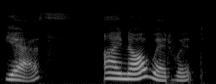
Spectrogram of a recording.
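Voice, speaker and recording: A woman performs an inhuman, all-powerful entity from a fantasy audio story. It drawls with icy condescension and calm menace, taking its time over each taunt. The sound is dry and close. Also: on the high side, slow, no echo. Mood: mocking, disappointed. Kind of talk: audio fiction reading.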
